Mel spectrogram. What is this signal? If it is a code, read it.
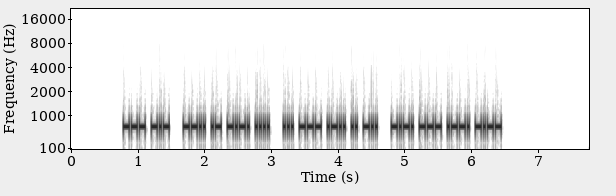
Morse code, heard as a keyed tone, about 37 wpm, 700 Hz. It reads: OK ZACH SOLID COPY
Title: K1USN SST QSO Practice 40wpm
